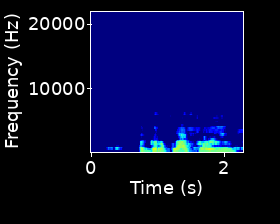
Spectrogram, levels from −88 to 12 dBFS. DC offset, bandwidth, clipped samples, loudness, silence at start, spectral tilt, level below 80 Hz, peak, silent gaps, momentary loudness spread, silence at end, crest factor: under 0.1%; 6.4 kHz; under 0.1%; -37 LUFS; 0.35 s; -6 dB/octave; -88 dBFS; -22 dBFS; 0.49-0.68 s; 8 LU; 0.05 s; 16 dB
